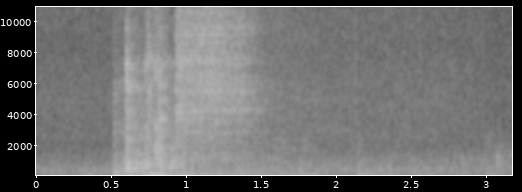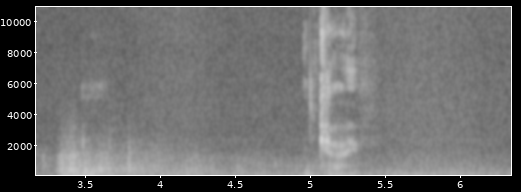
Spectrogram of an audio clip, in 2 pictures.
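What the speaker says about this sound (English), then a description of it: "I'll have to close this door." A door in Space Engineers slides shut with a solid thud, followed by further heavy mechanical clunks against a low rumbling thunderstorm; a voice speaks briefly at the start.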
